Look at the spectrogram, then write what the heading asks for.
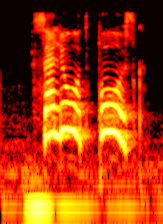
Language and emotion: Russian, positive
